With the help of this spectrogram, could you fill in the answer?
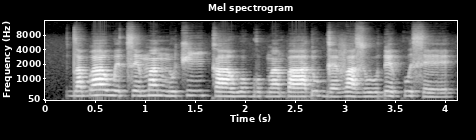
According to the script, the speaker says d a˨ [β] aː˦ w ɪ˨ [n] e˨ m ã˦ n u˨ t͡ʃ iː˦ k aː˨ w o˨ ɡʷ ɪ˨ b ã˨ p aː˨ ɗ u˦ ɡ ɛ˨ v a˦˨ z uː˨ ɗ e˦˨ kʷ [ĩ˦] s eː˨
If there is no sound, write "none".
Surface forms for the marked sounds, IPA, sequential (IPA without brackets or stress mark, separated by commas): b, t͡s, i˦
